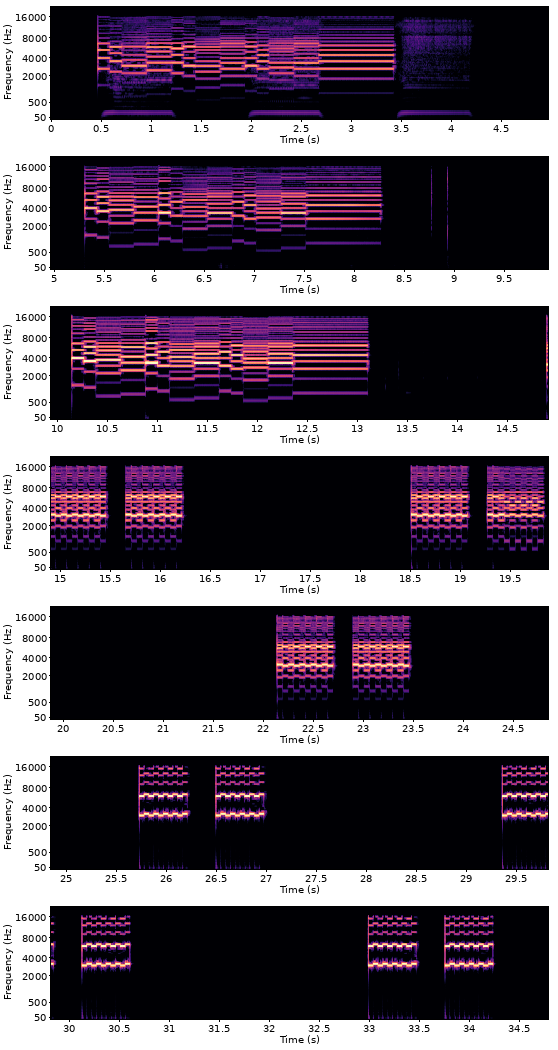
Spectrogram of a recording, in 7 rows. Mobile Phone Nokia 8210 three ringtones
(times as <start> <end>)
0.5 4.2, 5.3 8.3, 10.2 13.2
